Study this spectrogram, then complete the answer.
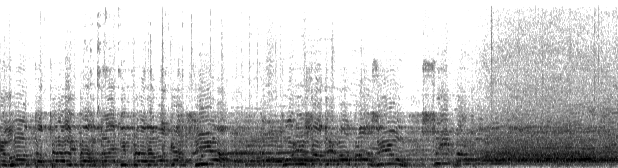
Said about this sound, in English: The crowd at one pro-impeachment rally erupted into cheers when it became clear Brazil's Congress was overwhelmingly in support of her ouster.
